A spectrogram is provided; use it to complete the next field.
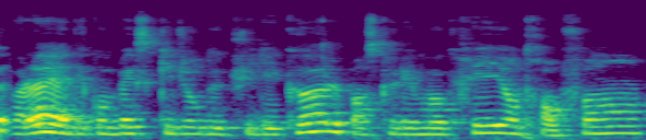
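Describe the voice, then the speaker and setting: Ordinary pitch variation in a medium-pitched female voice. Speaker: video blogger. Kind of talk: casual monologue to camera. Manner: fast; hesitant, many fillers.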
